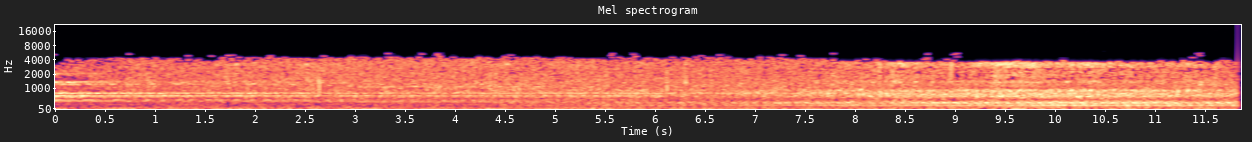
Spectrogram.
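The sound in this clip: Steady drone of a motor launch's engine running at an even pace, a continuous low rumble with a hum and no breaks, heard alone without talk.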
